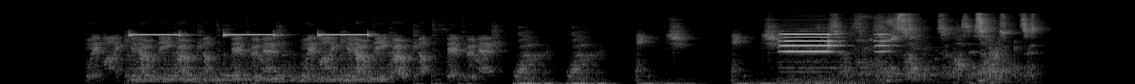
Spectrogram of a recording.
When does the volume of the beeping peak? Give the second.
8 s.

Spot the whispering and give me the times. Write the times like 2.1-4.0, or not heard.
0.8-10.3.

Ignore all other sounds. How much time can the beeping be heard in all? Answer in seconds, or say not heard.
4 s.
